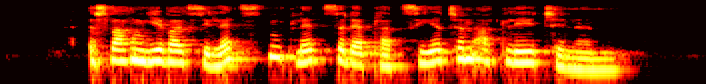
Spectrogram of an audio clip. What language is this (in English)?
German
